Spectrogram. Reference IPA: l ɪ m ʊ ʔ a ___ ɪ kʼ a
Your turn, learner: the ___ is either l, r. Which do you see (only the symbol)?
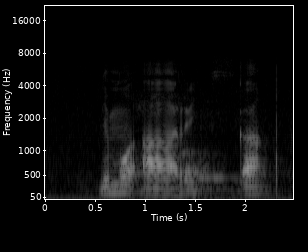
r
